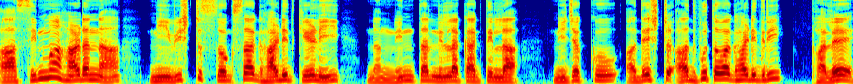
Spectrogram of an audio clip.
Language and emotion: Kannada, surprised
